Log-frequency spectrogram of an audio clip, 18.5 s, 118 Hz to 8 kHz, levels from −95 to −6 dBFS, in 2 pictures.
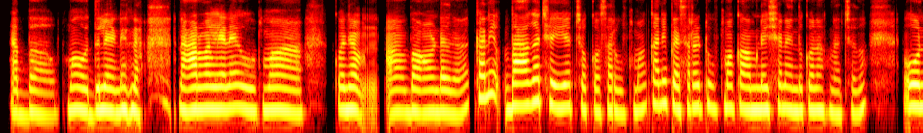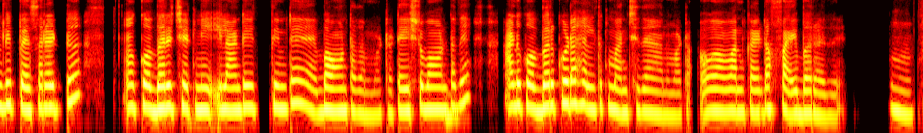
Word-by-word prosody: అబ్బా! 225 +1 -3 0.2
ఉప్మా 245 +4 -4
వద్దులెండి. 245 +1 +2
నా - - 0 0.4
నార్మల్‌గానే 255 +1 +5 0.2
ఉప్మా 245 +1 -1 0.6
కొంచెం 250 -1 +3 0.3
ఆహ్, 230 0 -2
బావుండదు 230 0 +1
గదా! 230 +4 -6
కానీ 375 +3 +4 0.2
బాగా 285 +3 +7
చెయ్యొచ్చు, 270 0 +1
ఒక్కోసారి 235 0 -5
ఉప్మా. 240 +2 -7
కానీ 295 +1 +1
పెసరట్టుప్మా 265 0 -1
కాంబినేషన్ 250 +1 +1
ఎందుకో 240 +1 -2
నాకు 240 -1 -5
నచ్చదు. 225 +3 -7 0.5
ఓన్లి 280 +1 +4
పెసరట్టు 260 +4 +2 0.5
ఆహ్, 270 - 0
కొబ్బరి 260 0 +6
చట్నీ 250 -2 +1
ఇలాంటివి 255 +1 +2 0.2
తింటే 270 +4 0 0.3
బావుంటాదనమాట. 230 -3 -1
టేస్టు 240 +2 0
బావుంటది. 260 +6 -1 0.4
అండ్ 280 +1 +3
కొబ్బరి 270 +1 +4
కూడా 305 0 +6
హెల్త్‌కి 260 0 -2
మంచిదే 230 +1 -4
అనమాట. 210 -1 -9 0.2
వ - - -1 0.2
వన్ 230 0 -1
కైండ్ 230 +2 -1
ఆఫ్ - - -11
ఫైబరది. 215 -3 -2 0.5
హ్మ్. 225 -3 -4
250 Hz, 140 wpm, -22 LUFS, 230-265 Hz, 0.6 s, బాగా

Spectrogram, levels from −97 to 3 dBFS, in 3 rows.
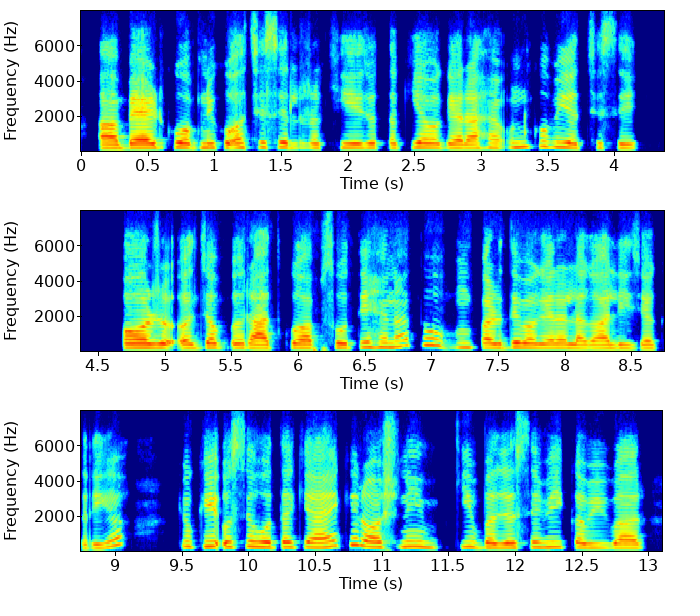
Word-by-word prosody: अ, 215 -1 +6
bed 230 0 +7
को, 255 - +4
अपने 235 0 0
को, 235 - 0
अच्छे 240 +3 -1
से 255 +1 +1
ल, 230 -1 -13
रखिए। 230 0 -2
जो 240 - 0
तकिया 240 +1 0
वगैरह 220 -1 +1
हैं, 225 - -2
उनको 285 +5 -4
भी 270 -2 0
अच्छे 235 0 -6
से। 220 -2 -4 0.5
और 230 -2 +5
जब 240 -1 0 0.2
रात 200 -2 +3
को - - +1
आप 220 -1 +2
सोते 240 +2 -1
हैं 265 0 -2
ना, 295 +5 -2
तो 380 -1 +1
उम 250 -4 -7
पर्दे 235 +1 +2
वगैरह 225 -2 +1
लगा 200 -1 0
लीजिया 200 0 -4
करिए। 210 - -4 0.4
क्योंकि 295 0 -1
उससे 275 +3 -2
होता 270 -1 +3
क्या 265 -1 0
है 270 +5 +2
कि 395 - +2
रोशनी 290 -1 0 0.3
की 285 0 -4
वज़ह 245 -1 +2
से 265 +2 -4
भी 280 +1 -3
कभी 235 -1 -2
बार 225 -1 0
240 Hz, 205 wpm, -21 LUFS, 225-265 Hz, 0.5 s, bed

